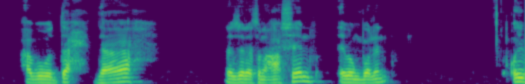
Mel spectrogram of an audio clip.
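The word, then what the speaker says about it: أبو الدحداح: সাল্লাল্লাহু আলাইহি ওয়া সাল্লাম আবু দাদাহু আবু দাহদাহ আবু দাহদা উচ্চারণটা কঠিন দাল হা সকুন দাল আলিফ হা আবু দাহদাহ রাদি আসেন এবং বলেন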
